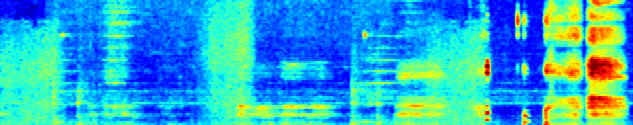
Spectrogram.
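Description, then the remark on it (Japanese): Steady, muffled rumble of a moving crowded commuter train carriage, a continuous broad hiss with faint rattling, ending in a few sharp clicks and knocks near the end. “あの、ちょっと満員電車でご迷惑かけちゃっていいですか？”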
